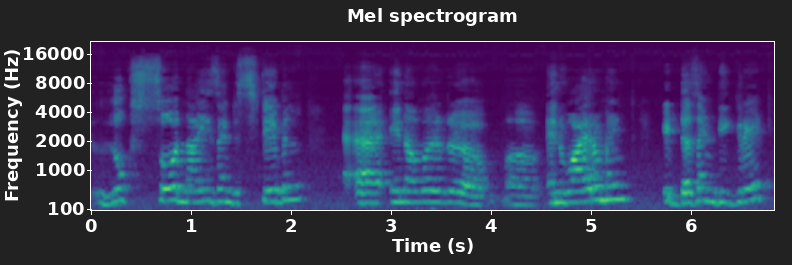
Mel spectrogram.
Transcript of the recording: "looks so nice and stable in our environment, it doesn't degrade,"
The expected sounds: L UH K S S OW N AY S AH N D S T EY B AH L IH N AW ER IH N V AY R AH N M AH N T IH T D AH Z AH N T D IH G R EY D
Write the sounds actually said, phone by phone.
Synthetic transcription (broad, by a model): L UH K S S OW N AY S AH N D S T EY B AH L IH N AW ER IH N V AY R AH N M AH N T IH T D AH Z AH N T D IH G R EY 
